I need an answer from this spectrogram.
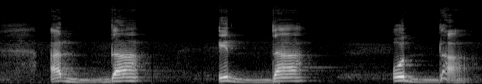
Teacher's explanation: دال مشدد ہے، دال حروف قلقلہ سے ہوتا ہے، اور اس کی ادائیگی ہم جماؤں کے ساتھ کرنے کی کوشش کرتے ہیں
